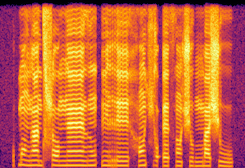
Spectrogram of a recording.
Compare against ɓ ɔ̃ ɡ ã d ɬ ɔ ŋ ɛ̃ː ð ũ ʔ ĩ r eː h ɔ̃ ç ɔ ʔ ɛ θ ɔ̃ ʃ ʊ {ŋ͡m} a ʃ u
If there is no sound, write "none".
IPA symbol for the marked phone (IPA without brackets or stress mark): ŋ͡m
